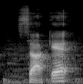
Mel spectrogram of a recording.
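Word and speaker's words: 酒: sake salmon is sake so the alcohol is a low pitch than a high pitch it goes socket and salmon the fish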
